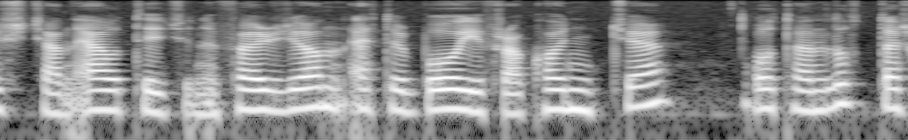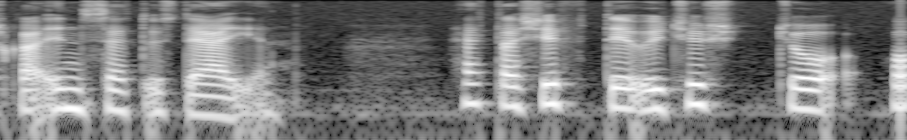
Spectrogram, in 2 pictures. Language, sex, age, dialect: Faroese, female, 36-60, Sandoy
